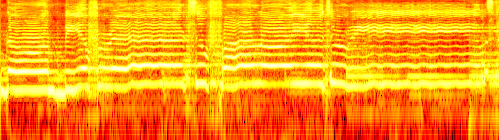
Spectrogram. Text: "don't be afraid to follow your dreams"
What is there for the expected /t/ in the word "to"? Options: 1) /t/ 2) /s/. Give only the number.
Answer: 1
